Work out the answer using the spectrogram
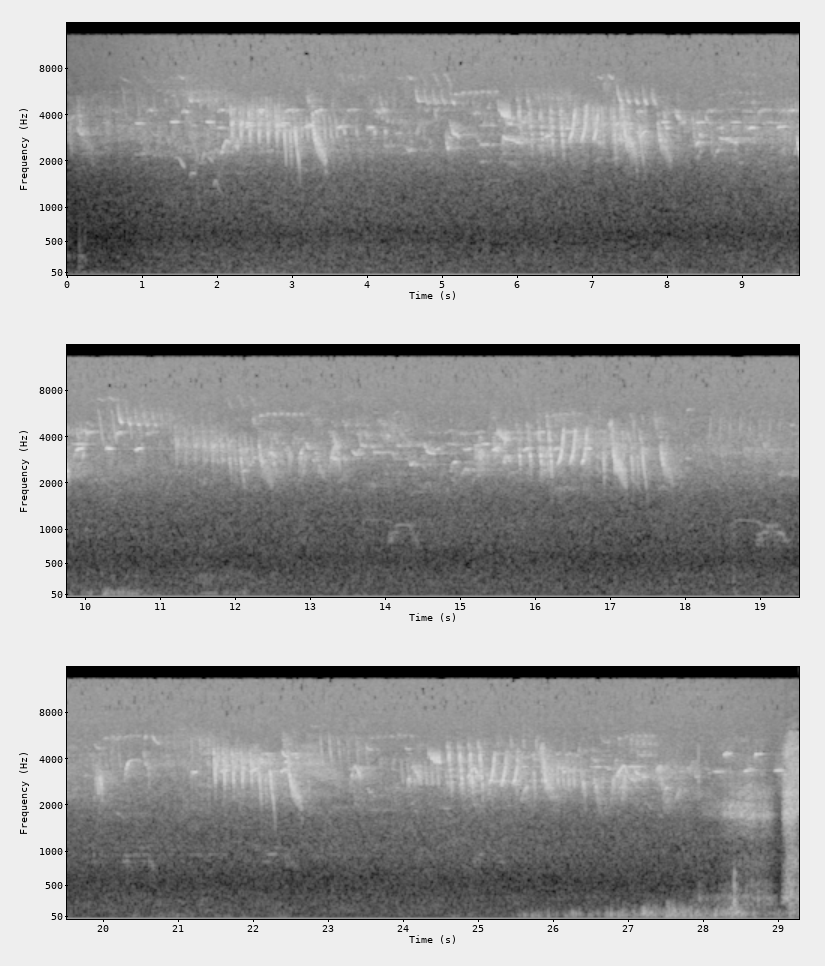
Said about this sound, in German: Ich hoffe, dass die meisten von euch diesen einen, gerade das Klangbild dominierenden Vogel deutlich raushören konnten, also die eine Vogelart, unseren Buchfink, ein wiederholender Gesang, also immer dieses, also ein kräftiger, schmetternder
